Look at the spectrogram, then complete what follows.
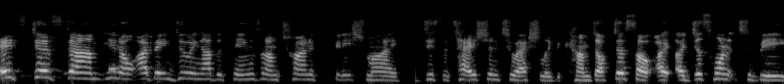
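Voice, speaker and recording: Speaking with an Australian accent, a woman with a fairly high pitch and a bright, sharp tone talks at a moderate pace with ordinary pitch variation, big swings in loudness and hardly any pauses, in a dry, close sound with no echo. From Australia, Melbourne. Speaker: podcast guest, talk show creator and doctoral candidate. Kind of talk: casual interview chat. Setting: podcast interview.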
